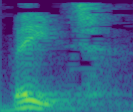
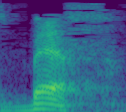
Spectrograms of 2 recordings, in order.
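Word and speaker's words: bait (בית): It's pronounced bait, like mate. Even though looking at it, you'd think it was Beth.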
